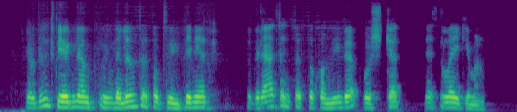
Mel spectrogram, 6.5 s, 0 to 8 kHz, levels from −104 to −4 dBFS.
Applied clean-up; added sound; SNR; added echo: neural mask model DeepFilterNet 3.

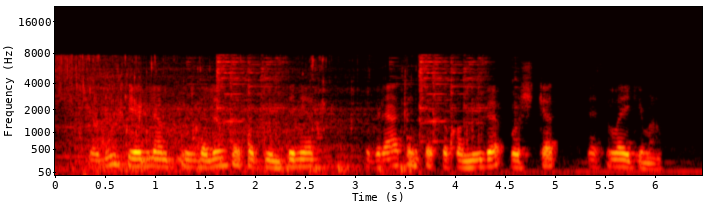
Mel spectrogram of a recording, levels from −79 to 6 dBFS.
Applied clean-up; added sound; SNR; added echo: none; Cutlery, silverware + Sink (filling or washing); 10 dB; none.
